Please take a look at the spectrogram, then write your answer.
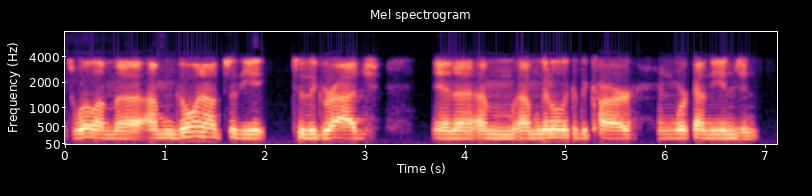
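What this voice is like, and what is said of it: Nasal Midwestern accent, strong R sounds. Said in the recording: “emphasize the nasality ... that's necessary for having a true Midwestern accent ... they sound like pirates with head colds because they also really emphasize their R sounds ... I can hear that. I can hear it a little bit up in the upper part.”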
